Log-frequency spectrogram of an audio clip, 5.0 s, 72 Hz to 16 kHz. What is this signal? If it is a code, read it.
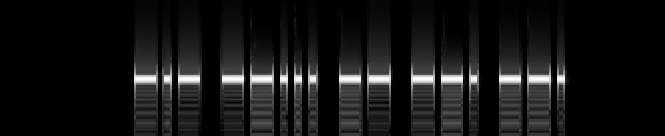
Morse code, heard as a keyed tone, about 22 wpm, 700 Hz. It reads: K7MGG
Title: USA Call Signs - 5 Characters - Repeated 3x - 22wpm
